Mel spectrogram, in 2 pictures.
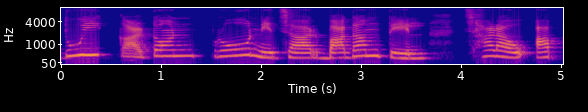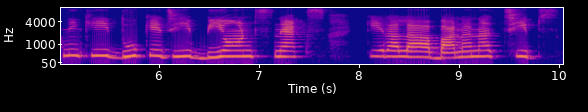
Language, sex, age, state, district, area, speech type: Bengali, female, 60+, West Bengal, Purulia, urban, read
